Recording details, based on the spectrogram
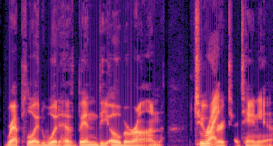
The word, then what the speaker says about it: Oberon: Is it pronounced Oberon? How's it pronounced? Oberon? – Oberon, yeah.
